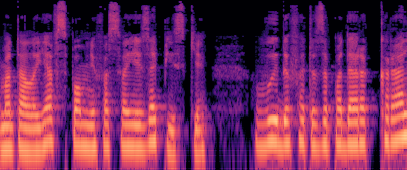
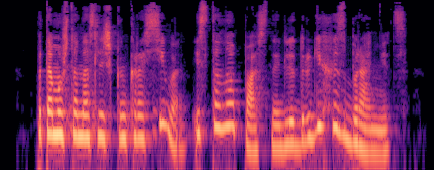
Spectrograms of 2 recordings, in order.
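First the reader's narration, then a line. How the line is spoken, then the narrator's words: Sharp tone. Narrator (Russian): резко произнесла Адиль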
